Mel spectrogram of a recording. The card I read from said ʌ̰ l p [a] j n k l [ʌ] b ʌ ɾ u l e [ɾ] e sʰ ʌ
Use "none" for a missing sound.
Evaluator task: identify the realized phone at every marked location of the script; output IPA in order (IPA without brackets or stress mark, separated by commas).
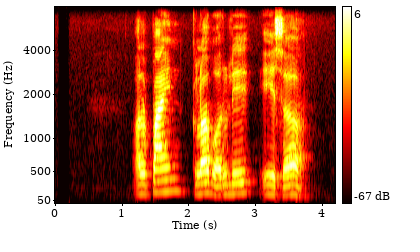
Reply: a, ʌ, none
